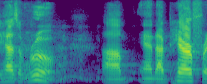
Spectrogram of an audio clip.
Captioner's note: laughter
